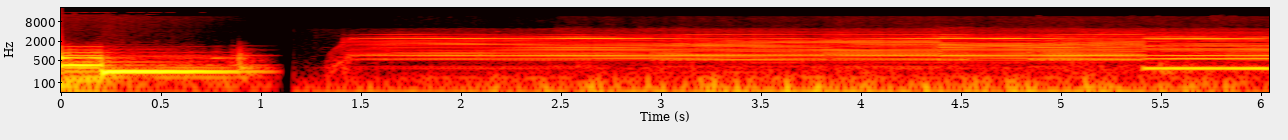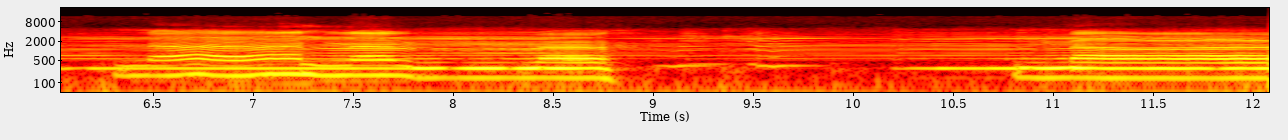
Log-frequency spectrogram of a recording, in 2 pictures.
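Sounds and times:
steady drone: 0:01.5 - 0:12.0
intro tune: 0:05.4 - 0:12.0.

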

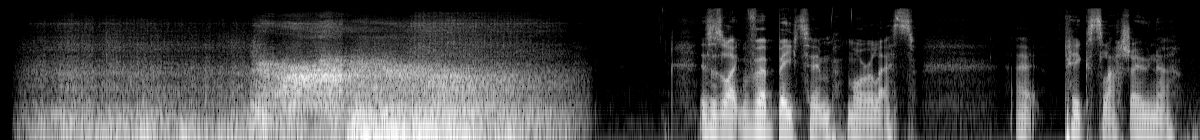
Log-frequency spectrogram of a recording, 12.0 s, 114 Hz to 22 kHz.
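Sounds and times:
loud noisy wash sound effect: 0:02.5 - 0:05.9
low hum: 0:02.5 - 0:05.9.

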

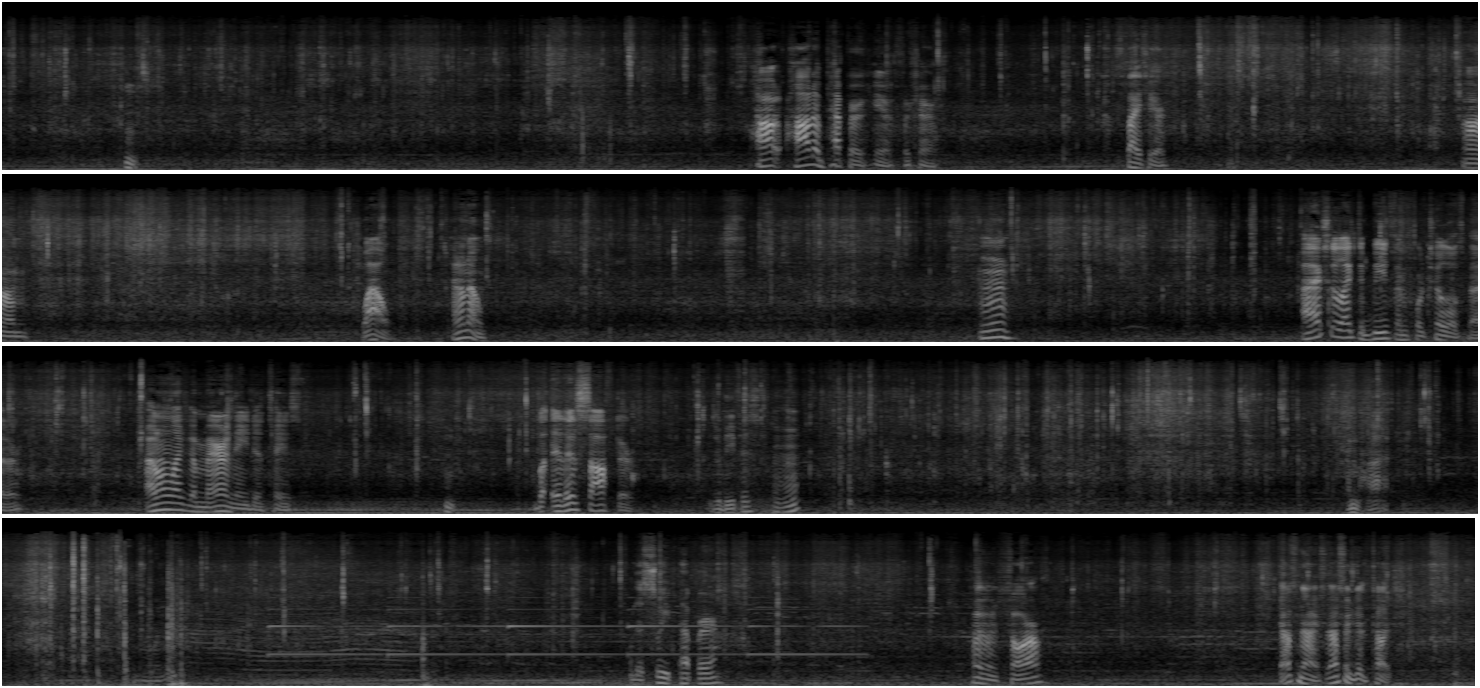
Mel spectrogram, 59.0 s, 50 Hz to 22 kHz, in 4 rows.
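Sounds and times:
people chewing: 0:00.0 - 0:07.5, 0:08.8 - 0:59.0
low rumble inside a car: 0:00.0 - 0:59.0
foil wrappers rustling: 0:11.8 - 0:18.9, 0:35.8 - 0:45.4
foil wrappers crinkling: 0:11.8 - 0:35.2, 0:35.8 - 0:57.1
low hum: 0:29.6 - 0:59.0
steady held tone: 0:46.5 - 0:53.0.

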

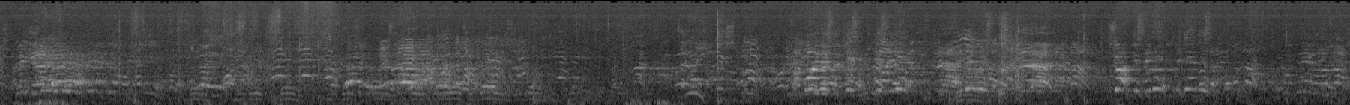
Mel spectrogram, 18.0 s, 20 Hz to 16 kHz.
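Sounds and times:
distant players shouting: 0:00.0 - 0:07.7.

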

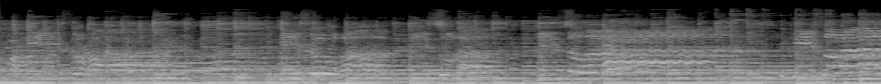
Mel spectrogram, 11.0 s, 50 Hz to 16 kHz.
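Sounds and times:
acoustic guitar playing: 0:00.0 - 0:11.0
woman singing into a microphone: 0:06.8 - 0:11.0.

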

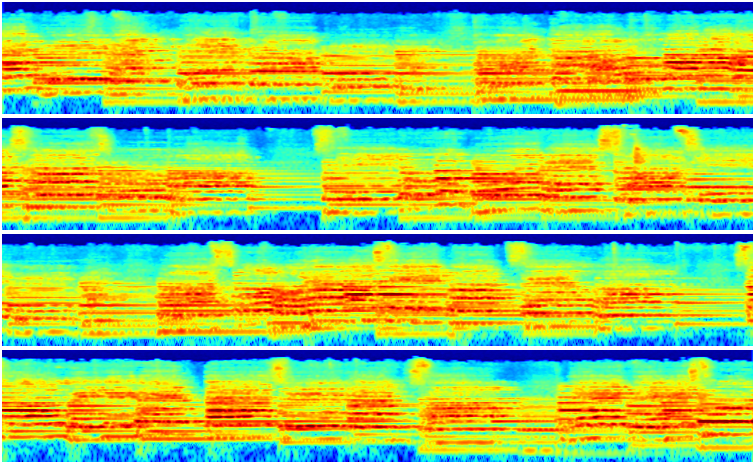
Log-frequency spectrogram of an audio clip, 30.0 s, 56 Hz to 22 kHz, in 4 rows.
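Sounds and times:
group singing a hymn: 0:00.0 - 0:30.0
keyboard accompaniment: 0:00.0 - 0:30.0.

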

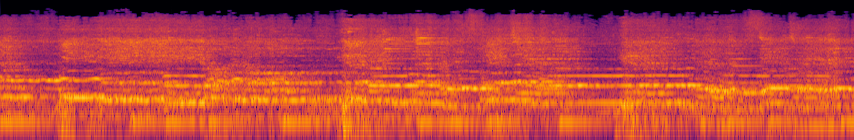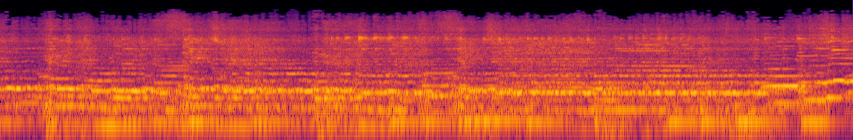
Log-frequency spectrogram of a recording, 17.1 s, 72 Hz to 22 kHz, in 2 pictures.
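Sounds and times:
baglama lute: 0:00.0 - 0:17.0
frame drums: 0:00.0 - 0:17.0
mixed choir singing a folk song: 0:00.0 - 0:17.0
ney flute: 0:00.0 - 0:17.0.

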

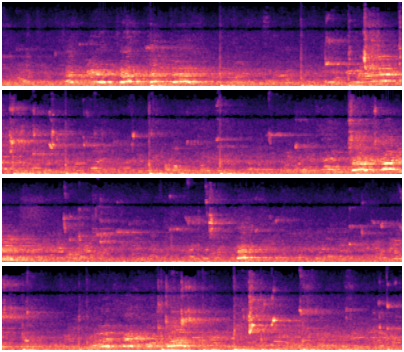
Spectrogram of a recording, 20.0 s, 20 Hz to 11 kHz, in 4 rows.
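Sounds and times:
voices of players and spectators: 0:00.0 - 0:20.0.

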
